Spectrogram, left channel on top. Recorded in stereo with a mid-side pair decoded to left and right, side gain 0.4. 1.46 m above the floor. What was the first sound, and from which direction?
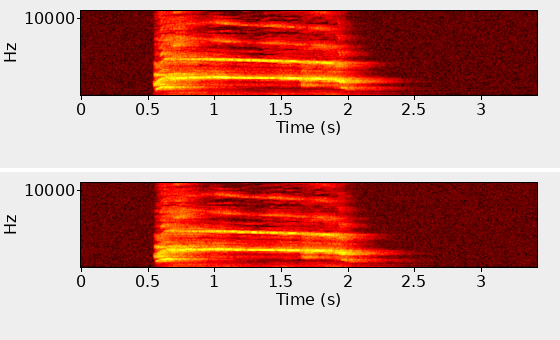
A scream, 70° left.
